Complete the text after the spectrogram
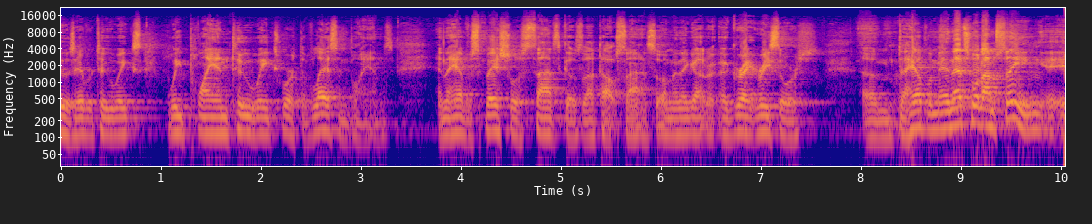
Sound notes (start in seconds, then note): none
